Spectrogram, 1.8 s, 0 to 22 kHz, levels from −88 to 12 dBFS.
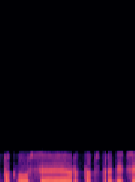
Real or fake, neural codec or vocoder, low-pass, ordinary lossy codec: real; none; 3.6 kHz; Opus, 24 kbps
